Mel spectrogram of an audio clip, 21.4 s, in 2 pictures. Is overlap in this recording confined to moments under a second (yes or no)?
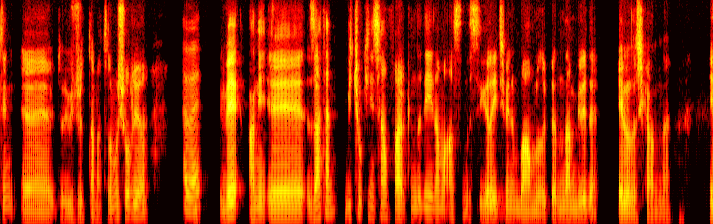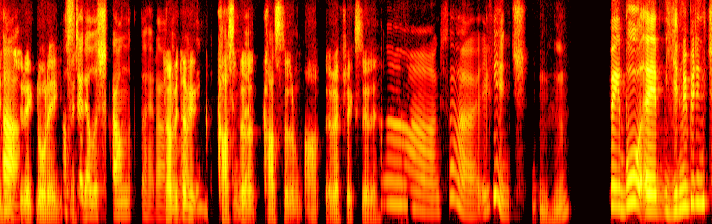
no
